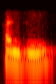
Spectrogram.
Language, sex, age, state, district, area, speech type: Punjabi, female, 30-45, Punjab, Tarn Taran, urban, conversation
